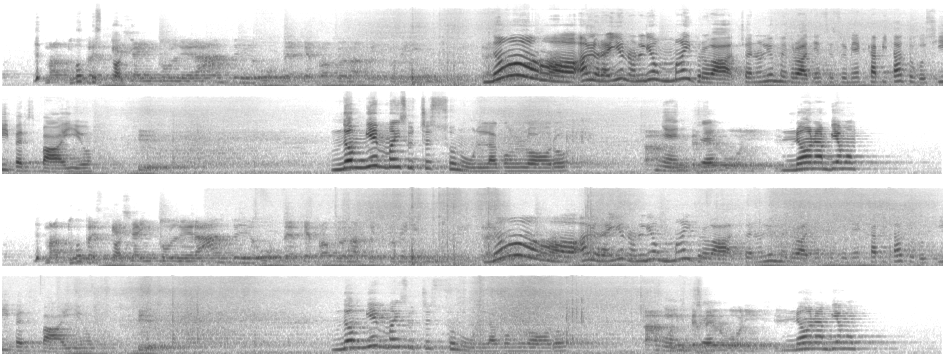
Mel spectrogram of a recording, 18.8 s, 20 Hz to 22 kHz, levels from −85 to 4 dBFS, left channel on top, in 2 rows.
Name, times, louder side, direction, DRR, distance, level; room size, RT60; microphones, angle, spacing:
voice 1, 0.4-5.2 10.7-11.0 15.8-17.3, right 1 dB, 35° right, 0 dB, 1.5 m, -36 dB
sound 1, 1.0-11.0, equal, ahead, 2.3 m, -45 dB
sound 2, 2.0-16.4, right 3 dB, 75° right, 1.2 m, -44 dB
voice 2, 4.8-10.3 12.7-15.1 15.9-16.6 17.2-18.0, left 7 dB, 85° left, 16 dB, 0.4 m, -26 dB
11.5 x 9.8 x 2.9 m, 1.5 s
head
